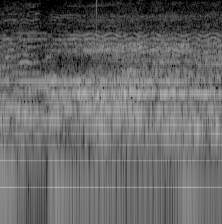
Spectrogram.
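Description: Church choir singing a slow choral anthem, held sung notes over a sustained low accompaniment whose bass note moves lower about half a second in.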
